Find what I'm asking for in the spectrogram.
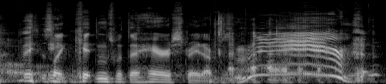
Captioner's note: meowing angrily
